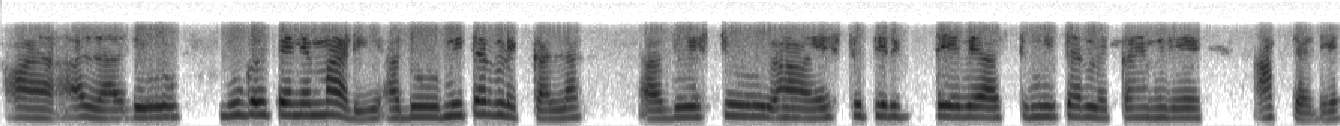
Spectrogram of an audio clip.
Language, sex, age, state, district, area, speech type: Kannada, female, 30-45, Karnataka, Shimoga, rural, conversation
